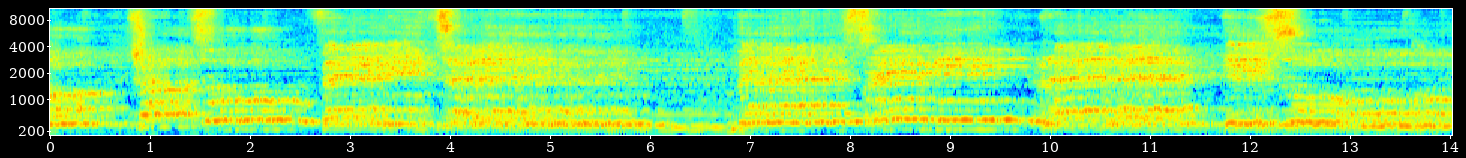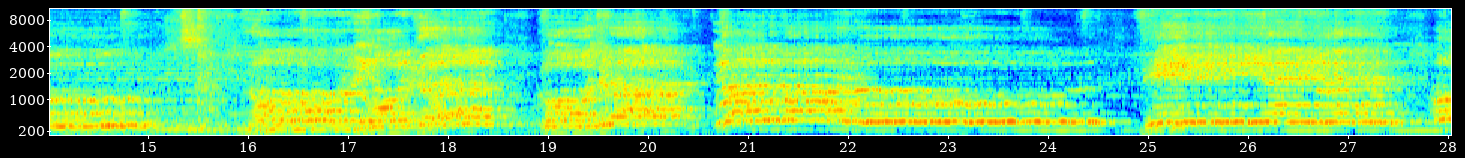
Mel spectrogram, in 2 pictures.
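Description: A congregation singing a Romanian hymn together, many voices holding long notes phrase by phrase, with short breaths between the lines.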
